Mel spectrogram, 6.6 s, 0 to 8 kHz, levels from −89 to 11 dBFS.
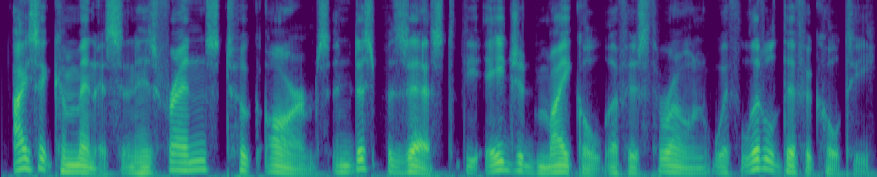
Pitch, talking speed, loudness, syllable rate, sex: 95 Hz, 165 wpm, -20 LUFS, 5.0 syllables/s, male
